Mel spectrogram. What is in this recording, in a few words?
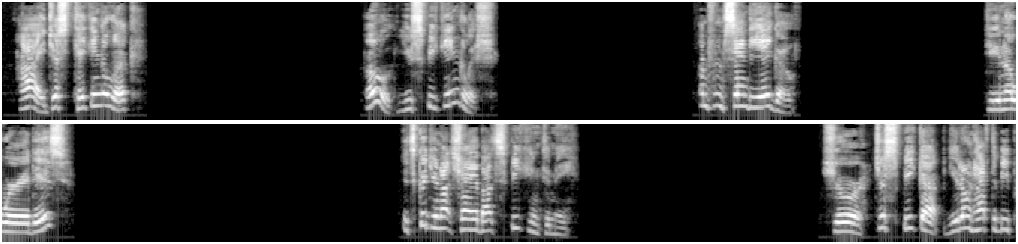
Natural Dialog A Part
